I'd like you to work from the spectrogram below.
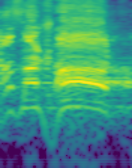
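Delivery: loud, high-pitched mock shouting.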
